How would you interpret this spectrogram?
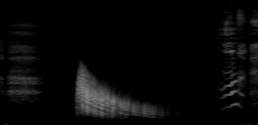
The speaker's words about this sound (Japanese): うん、お腹キュルルって言った。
